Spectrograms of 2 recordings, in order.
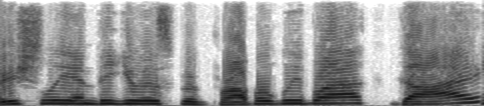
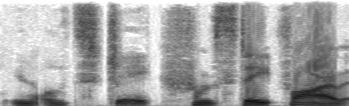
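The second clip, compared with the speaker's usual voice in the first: creepy mouth-breather voice; 7 semitones lower, 3 dB quieter than usual. Retold or imitated. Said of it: "in the same tone of voice".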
